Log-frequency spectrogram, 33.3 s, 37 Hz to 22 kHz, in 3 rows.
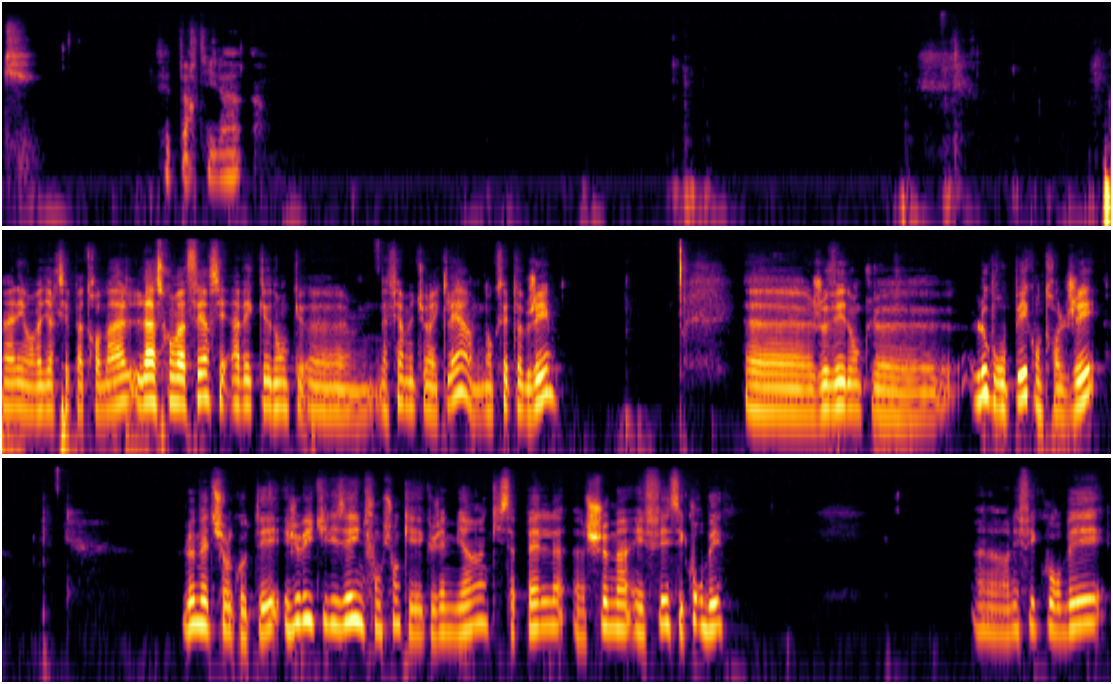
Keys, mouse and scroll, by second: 1.0 shift+click, 2.2 click, 3.4-4.7 drag, 4.8 click, 5.5-6.9 alt+drag, 6.9 ctrl+alt+z, 7.0 ctrl+alt+click, 7.6-9.0 ctrl+alt+drag, 9.4 ctrl+KP_5, 10.1 KP_Subtract, 10.7 middle click, 11.3 middle click, 11.9 middle click, 12.2 F1, 12.3 click, 13.4 click, 14.1 click, 14.6 click, 15.5 shift+click, 16.1-17.3 shift+drag, 17.3 ctrl+z, 19.8 KP_Subtract, 20.0 KP_Add, 20.6 ctrl+middle click, 20.6-20.9 scroll down 3, 21.4 ctrl+g, 24.2-25.2 drag, 25.9 click, 28.5 click, 30.9 click, 32.4 click.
